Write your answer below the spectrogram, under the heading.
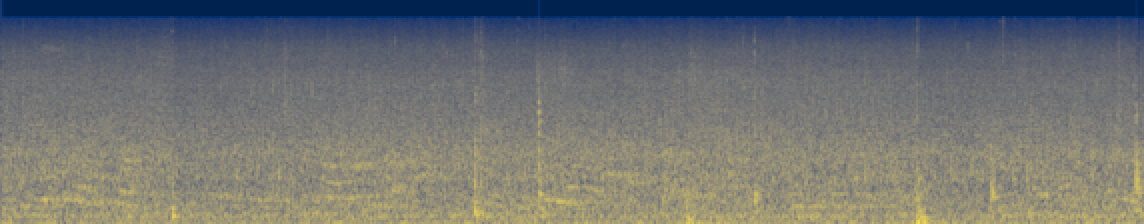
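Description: Steady splashing hiss of running water over a plastic cutting board, with a few sharp knife knocks and taps on the board, the loudest a low thump about seven seconds in. Faint background chatter.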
